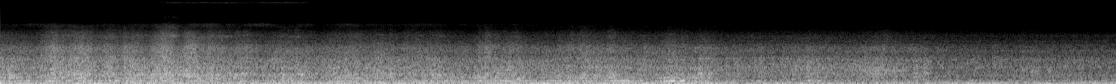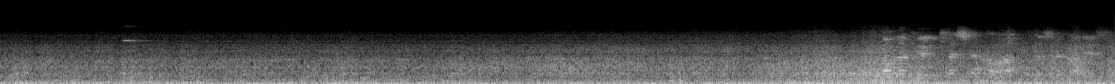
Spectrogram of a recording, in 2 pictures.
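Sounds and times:
Tohoku Main Line train carriage rumble: 0.0 - 22.2
faint voices: 19.9 - 22.2.

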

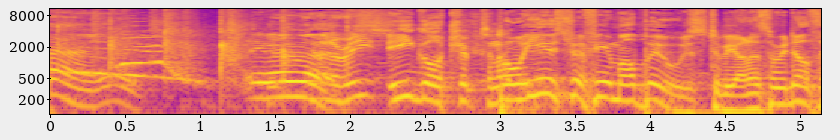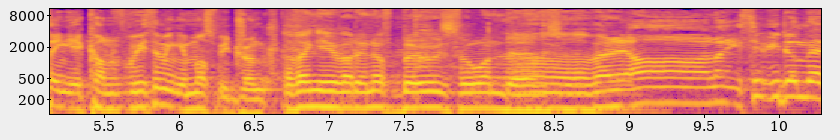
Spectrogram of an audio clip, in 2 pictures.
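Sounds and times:
audience clapping: 0.0 - 2.5
speech: 1.4 - 10.2.

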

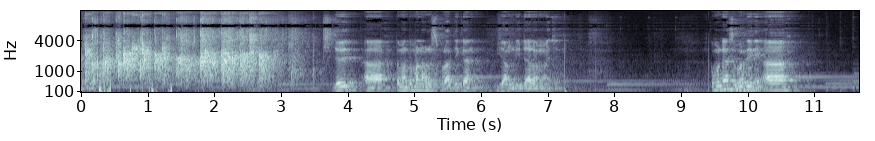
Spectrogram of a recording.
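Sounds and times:
audience clapping: 0.0 - 3.5
speech: 3.8 - 7.2, 9.4 - 10.8.

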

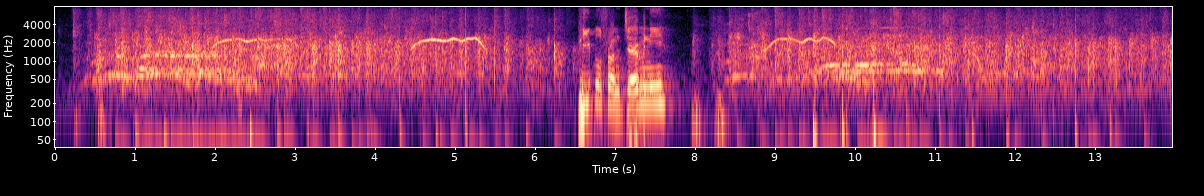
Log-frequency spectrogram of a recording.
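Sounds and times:
cheers and whoops: 0.2 - 5.5, 8.3 - 12.8
crowd applause: 0.2 - 6.6, 8.1 - 13.9
speech: 6.7 - 7.8.

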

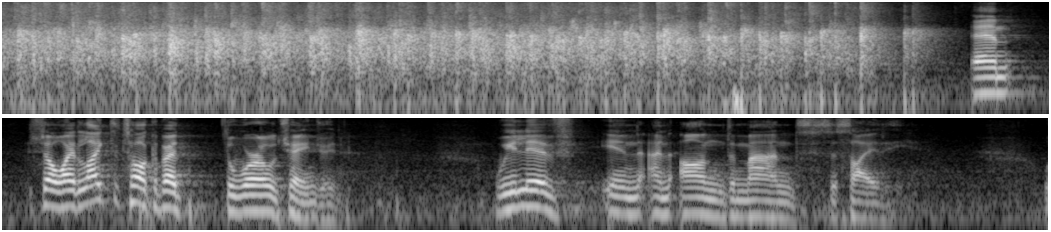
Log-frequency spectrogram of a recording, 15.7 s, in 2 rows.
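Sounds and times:
round of applause: 0.0 - 7.1
speech: 7.3 - 10.5, 11.6 - 14.6.

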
